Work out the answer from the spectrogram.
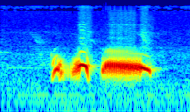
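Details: Spotted dove calling for training newly caught birds, two short swelling coos followed by one long, throbbing coo that falls away at the close.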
